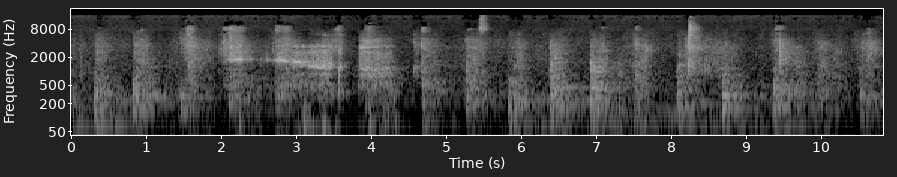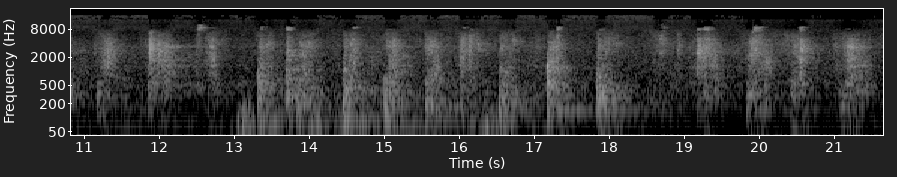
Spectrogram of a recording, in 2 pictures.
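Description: Footsteps thud down concrete stairs in an echoing stairwell.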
